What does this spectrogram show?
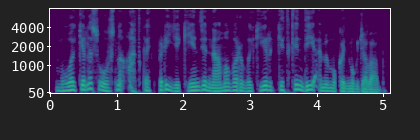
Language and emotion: Kashmiri, fearful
